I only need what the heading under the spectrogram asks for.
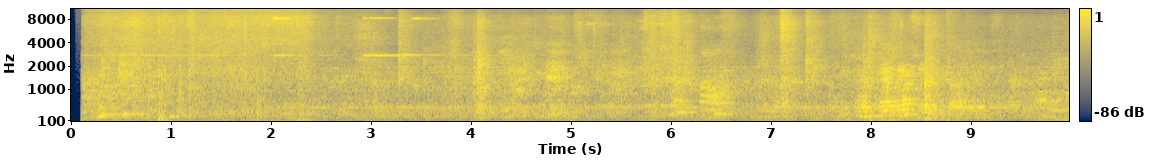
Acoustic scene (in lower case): cafe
